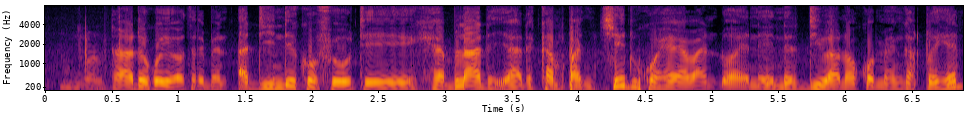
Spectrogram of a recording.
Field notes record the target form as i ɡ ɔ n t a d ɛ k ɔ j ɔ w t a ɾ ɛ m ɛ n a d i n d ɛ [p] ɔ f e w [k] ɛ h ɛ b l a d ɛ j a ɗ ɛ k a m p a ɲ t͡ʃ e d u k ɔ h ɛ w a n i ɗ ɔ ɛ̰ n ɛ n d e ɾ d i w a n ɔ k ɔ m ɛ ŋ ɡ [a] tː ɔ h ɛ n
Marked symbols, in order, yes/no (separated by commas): no, no, yes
